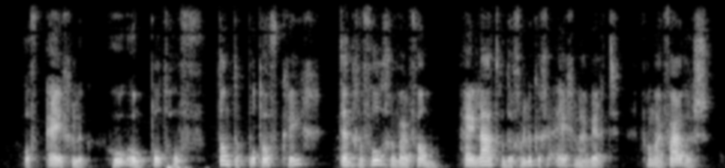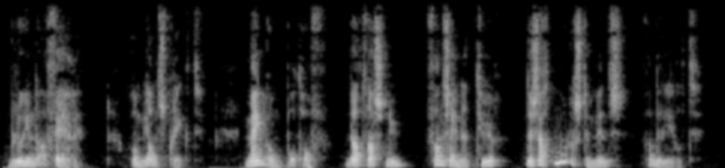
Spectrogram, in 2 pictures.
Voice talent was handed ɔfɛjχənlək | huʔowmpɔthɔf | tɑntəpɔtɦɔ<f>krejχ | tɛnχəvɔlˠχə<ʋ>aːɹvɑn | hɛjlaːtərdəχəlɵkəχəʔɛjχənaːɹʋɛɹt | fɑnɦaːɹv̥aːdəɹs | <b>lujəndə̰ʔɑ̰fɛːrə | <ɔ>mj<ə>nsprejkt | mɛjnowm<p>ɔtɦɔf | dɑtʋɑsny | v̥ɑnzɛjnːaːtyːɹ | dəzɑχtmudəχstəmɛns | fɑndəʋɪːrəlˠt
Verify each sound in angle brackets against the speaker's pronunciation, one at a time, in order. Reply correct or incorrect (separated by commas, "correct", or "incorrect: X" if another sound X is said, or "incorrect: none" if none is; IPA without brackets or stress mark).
correct, correct, correct, incorrect: o, incorrect: ɑ, correct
